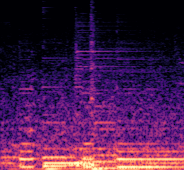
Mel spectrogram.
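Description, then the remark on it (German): A boat's engine drones steadily with low harmonic hum while waves and water splash around the hull as it heads out into the Atlantic waters off Noronha, a continuous motor-and-sea sound throughout. “Mit Leos Boot fahren wir raus, in die Atlantikgewässer vor Noronha.”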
